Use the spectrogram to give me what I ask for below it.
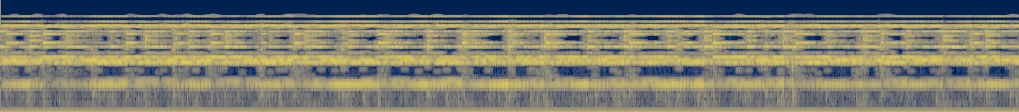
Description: Multiple bells ringing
